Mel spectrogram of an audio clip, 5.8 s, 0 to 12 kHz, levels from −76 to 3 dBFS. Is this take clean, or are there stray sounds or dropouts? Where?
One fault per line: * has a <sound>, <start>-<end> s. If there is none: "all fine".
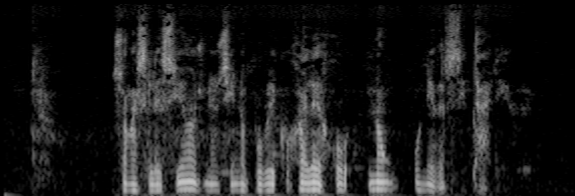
all fine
